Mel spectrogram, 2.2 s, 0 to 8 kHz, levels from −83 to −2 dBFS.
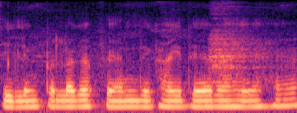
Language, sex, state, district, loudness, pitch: Hindi, male, Jharkhand, Sahebganj, -12 LUFS, 115 Hz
